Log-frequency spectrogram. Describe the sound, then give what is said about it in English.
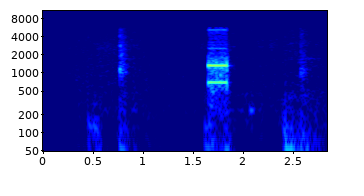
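A single clear dual-tone telephone keypad beep, pressed in a Best Buy store's automated phone menu, sounds near the middle, loud and brief, set between a few faint clicks and soft handling noises, with no talking. “For questions regarding a previous purchase and all other questions, press 2.”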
